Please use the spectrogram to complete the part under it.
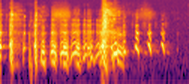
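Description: Sputtering, choking coughs from someone who inhaled a drink through the nose: a rapid run of harsh bursts with voiced, gasping sounds between them, trailing off into a few shorter coughs.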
